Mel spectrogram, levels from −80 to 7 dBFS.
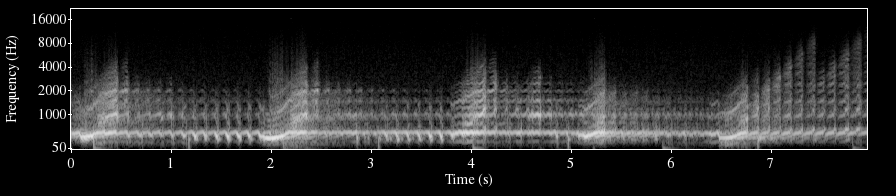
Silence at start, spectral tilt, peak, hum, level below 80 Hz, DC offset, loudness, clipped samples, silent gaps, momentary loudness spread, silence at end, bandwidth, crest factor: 0 s; -6.5 dB/octave; 0 dBFS; none; -54 dBFS; under 0.1%; -15 LUFS; under 0.1%; none; 13 LU; 0 s; 7 kHz; 14 dB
